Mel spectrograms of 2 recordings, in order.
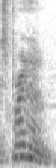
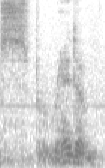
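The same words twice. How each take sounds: First: High, loud command; mock order. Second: Soft, drawn-out delivery; low-key suggestive take. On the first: Someone getting arrested is told, mock loud order. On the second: Acted. Someone to a lover instead of an arrest, softly suggestive. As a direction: say it quietly, stretching the words.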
